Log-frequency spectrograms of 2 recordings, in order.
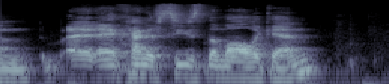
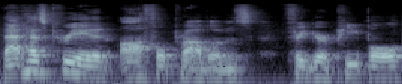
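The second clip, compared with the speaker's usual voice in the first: ordinary delivery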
